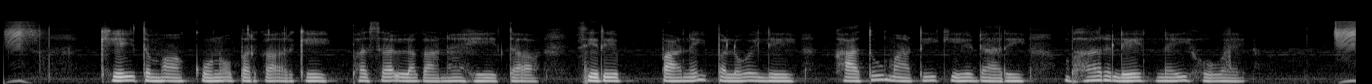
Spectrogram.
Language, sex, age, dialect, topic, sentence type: Chhattisgarhi, female, 25-30, Western/Budati/Khatahi, agriculture, statement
